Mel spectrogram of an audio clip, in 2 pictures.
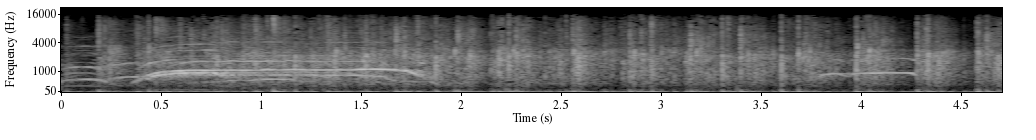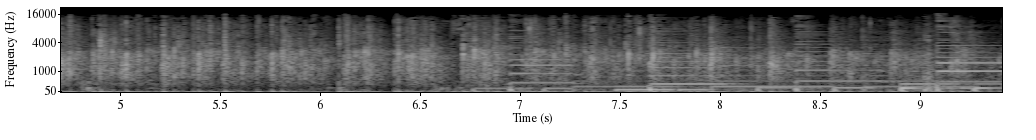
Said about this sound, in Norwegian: Så jeg vil at dere skal gi dem en veldig varm applaus.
